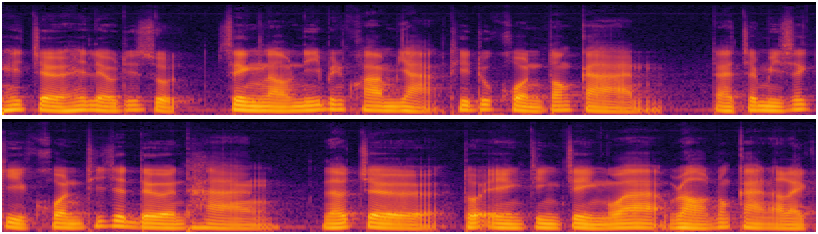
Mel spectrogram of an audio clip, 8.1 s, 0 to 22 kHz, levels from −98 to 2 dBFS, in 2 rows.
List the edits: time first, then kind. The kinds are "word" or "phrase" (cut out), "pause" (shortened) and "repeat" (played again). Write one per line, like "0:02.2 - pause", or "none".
0:06.3 - pause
